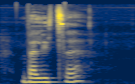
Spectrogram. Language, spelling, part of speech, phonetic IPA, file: Czech, velice, adverb, [ˈvɛlɪt͡sɛ], Cs-velice.ogg
- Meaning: 1. very, very much 2. greatly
